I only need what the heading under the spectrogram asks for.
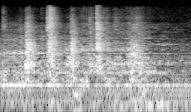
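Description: A printer in a house runs with a steady mechanical hum, broken by a quick series of rhythmic whirring, scratchy strokes as the print head moves back and forth.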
